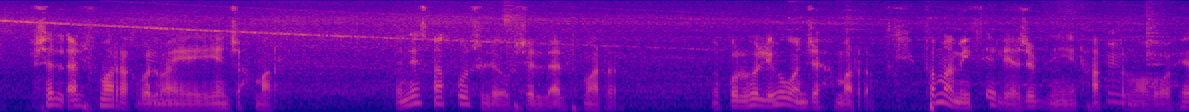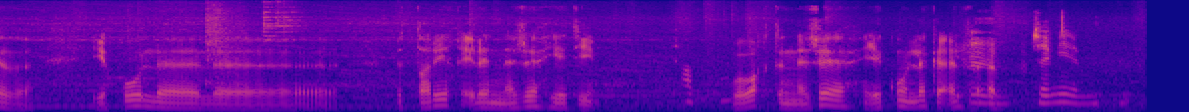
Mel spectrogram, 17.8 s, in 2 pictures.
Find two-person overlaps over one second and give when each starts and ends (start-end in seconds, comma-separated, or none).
none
